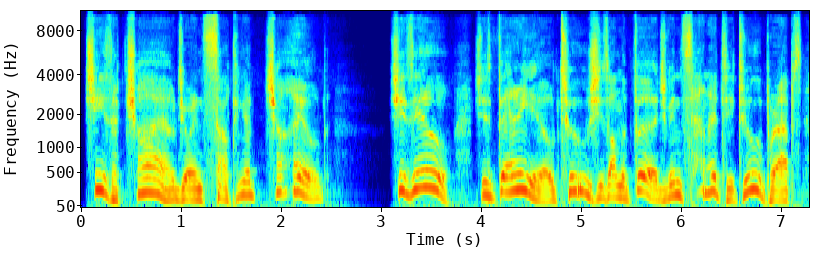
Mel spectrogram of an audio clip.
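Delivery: high-pitched, urgent pleading; distressed protest. A narrator's reading. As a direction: plead for her, pitch leaping up. Alyosha protests in grief at Ivan.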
